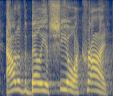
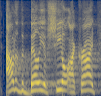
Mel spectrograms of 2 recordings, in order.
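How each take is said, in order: No difference in how they are said.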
